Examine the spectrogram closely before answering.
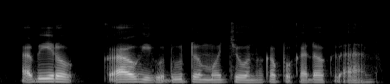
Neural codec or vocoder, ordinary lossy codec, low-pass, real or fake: vocoder, 24 kHz, 100 mel bands, Vocos; none; 7.2 kHz; fake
